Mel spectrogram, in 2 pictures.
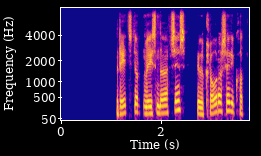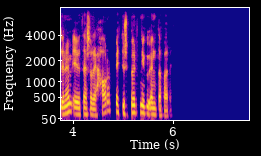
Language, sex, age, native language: Icelandic, male, 30-39, Icelandic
